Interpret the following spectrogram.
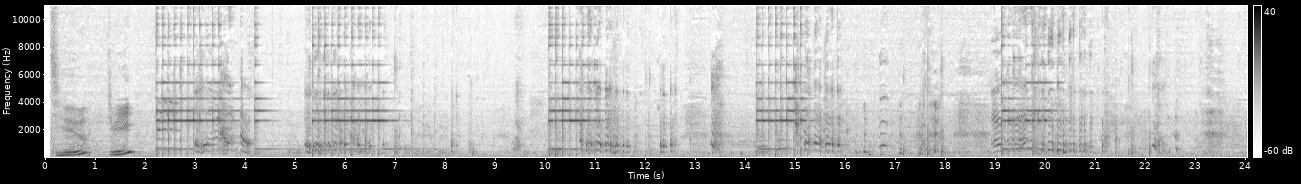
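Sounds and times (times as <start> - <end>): bell-like ringing strike: 2.2 - 7.6, 10.0 - 11.2, 14.2 - 15.5, 19.0 - 20.4
baby laughing: 10.7 - 12.7, 15.0 - 17.8, 18.9 - 22.5.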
